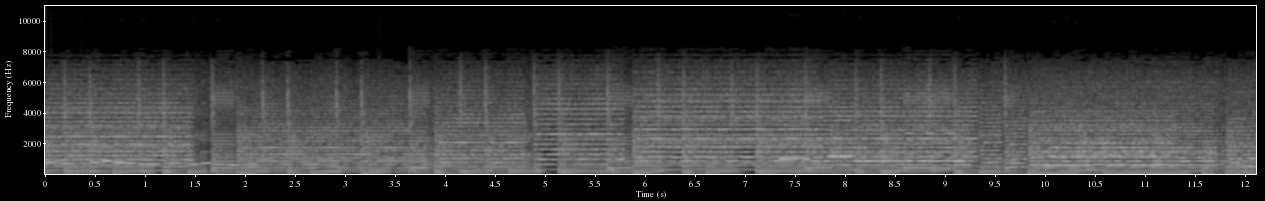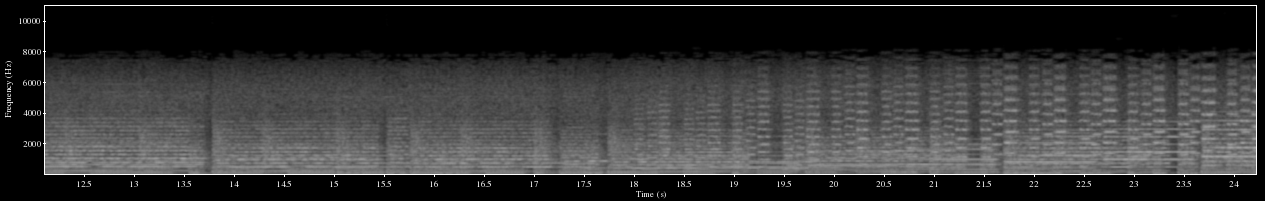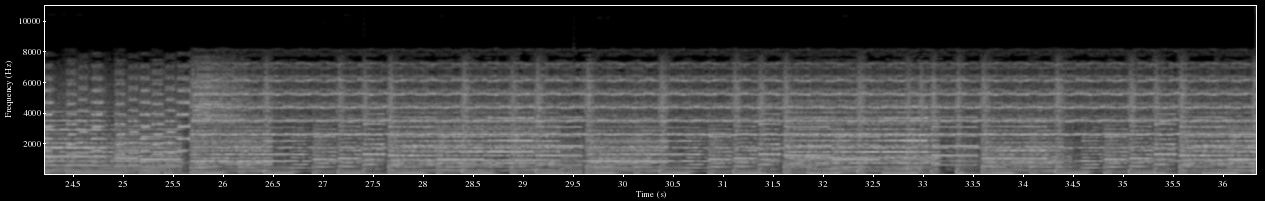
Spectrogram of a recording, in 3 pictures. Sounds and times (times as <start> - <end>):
Exciting music: 0.0 - 36.3.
